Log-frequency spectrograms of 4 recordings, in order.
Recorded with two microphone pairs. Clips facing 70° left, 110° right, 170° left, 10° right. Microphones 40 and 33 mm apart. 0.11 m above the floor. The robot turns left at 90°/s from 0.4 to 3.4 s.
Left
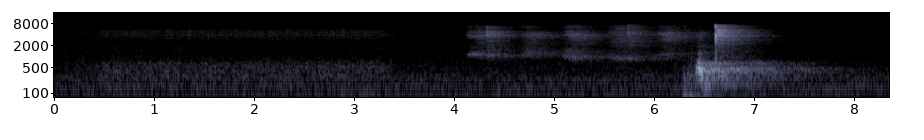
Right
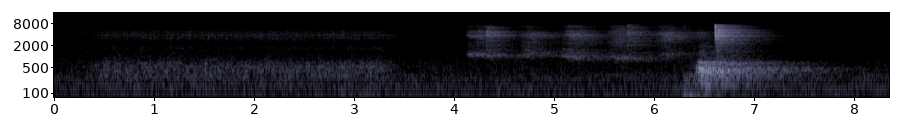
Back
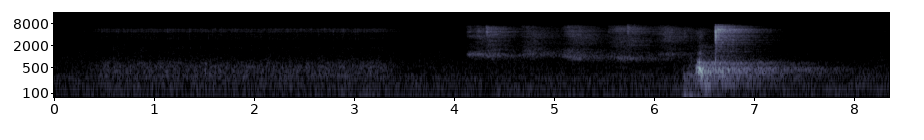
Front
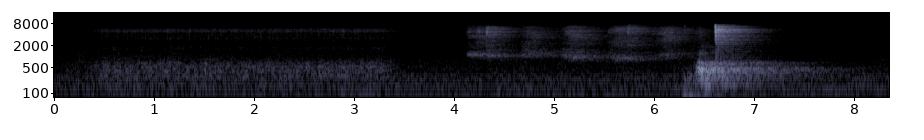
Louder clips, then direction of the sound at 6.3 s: Left 5 dB, back 3 dB; 115° left.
